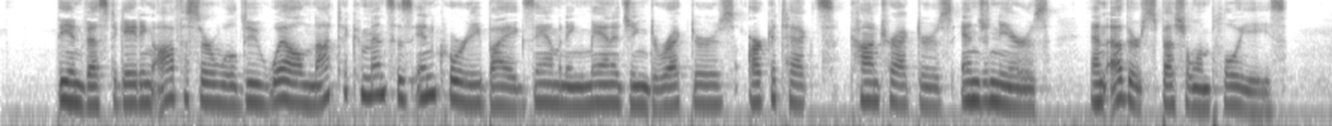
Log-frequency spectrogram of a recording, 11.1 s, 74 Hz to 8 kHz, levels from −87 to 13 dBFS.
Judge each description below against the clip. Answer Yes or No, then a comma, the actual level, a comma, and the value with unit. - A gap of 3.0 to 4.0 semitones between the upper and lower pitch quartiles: No, narrow, 2.6 semitones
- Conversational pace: No, slow, 120 wpm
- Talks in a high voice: No, medium, 175 Hz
